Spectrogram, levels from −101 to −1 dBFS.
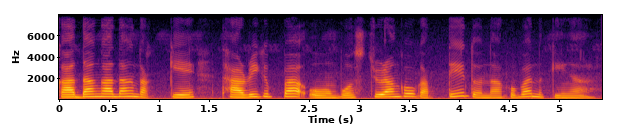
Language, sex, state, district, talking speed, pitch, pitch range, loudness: Garo, female, Meghalaya, West Garo Hills, 90 wpm, 225 Hz, 195-255 Hz, -17 LUFS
